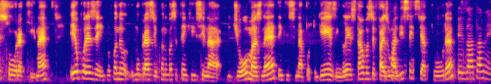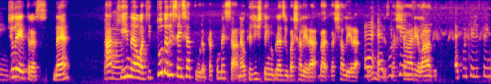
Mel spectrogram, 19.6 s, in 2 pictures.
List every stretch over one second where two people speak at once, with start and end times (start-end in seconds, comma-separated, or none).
17.2-18.5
